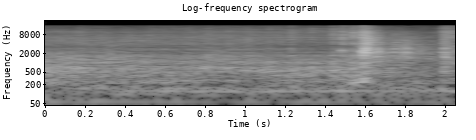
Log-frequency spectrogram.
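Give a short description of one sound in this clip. A skateboard rolls and clacks on concrete.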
